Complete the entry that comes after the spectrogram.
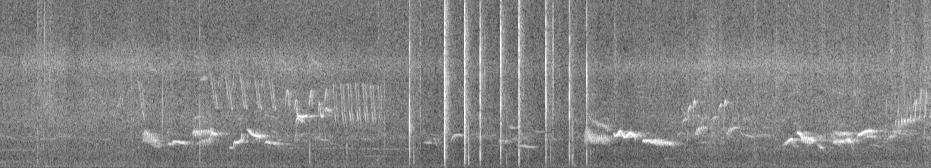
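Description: Songbirds chirping and twittering in short gliding phrases, with a quick run of sharp clicks about halfway through.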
